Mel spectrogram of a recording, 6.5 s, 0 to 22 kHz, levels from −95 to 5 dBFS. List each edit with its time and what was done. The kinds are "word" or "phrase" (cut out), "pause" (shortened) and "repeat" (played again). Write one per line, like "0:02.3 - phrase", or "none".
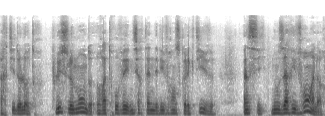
0:00.9 - pause
0:05.4 - pause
